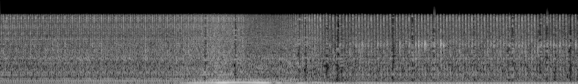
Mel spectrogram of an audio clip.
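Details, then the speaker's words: Renault 21 turbo diesel at 180,457 km: rattle at idle that sharpens into a harder, quicker clatter as revs rise, present on acceleration for 2 years, audible in the cabin; rocker adjustment done, not a conrod or bearing; cause unknown. "Voilà, ce bruit-là, là. Je l'ai eu en accélérant il y a 2 ans."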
